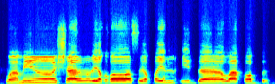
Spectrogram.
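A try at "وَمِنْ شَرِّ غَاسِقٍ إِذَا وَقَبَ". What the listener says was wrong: Nah, pada ba, bukan be. Karena di bibir. Waqab. Be. Pada bibirnya fokus.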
